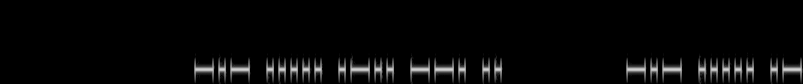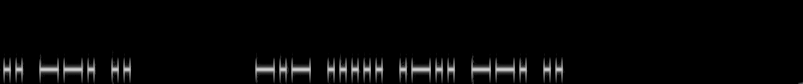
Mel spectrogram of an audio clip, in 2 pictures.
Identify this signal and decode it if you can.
Morse code, heard as a keyed tone, about 20 wpm, 700 Hz. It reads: K5LGI K5LGI K5LGI
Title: USA Call Signs - 5 Characters - Repeated 3x - 20wpm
